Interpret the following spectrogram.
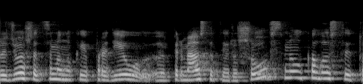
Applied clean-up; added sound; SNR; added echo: neural mask model Resemble Enhance denoiser.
